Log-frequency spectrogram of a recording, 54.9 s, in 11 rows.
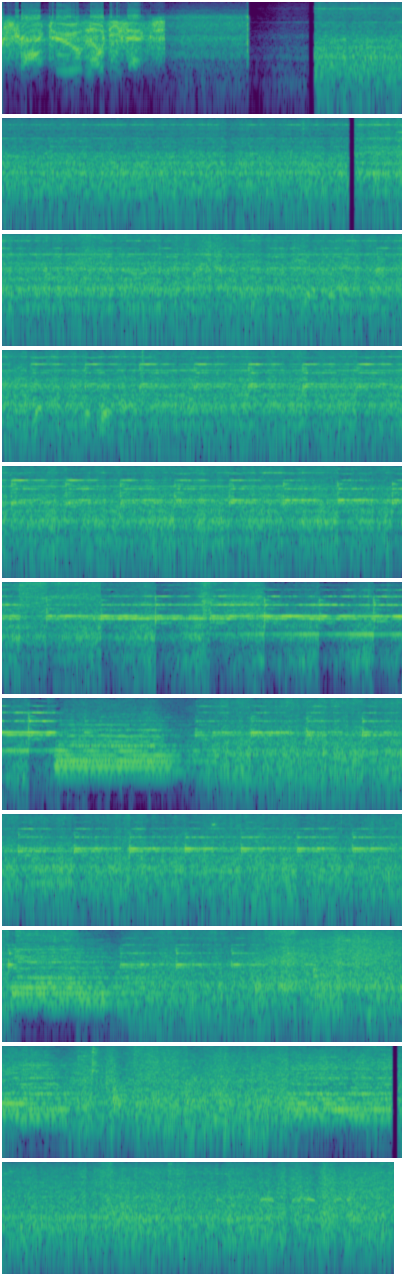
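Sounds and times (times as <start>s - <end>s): freight train rumbling past: 3.9s - 54.9s
train air horn blasts: 30.6s - 32.4s, 40.1s - 41.5s, 45.0s - 46.0s, 48.6s - 50.0s.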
